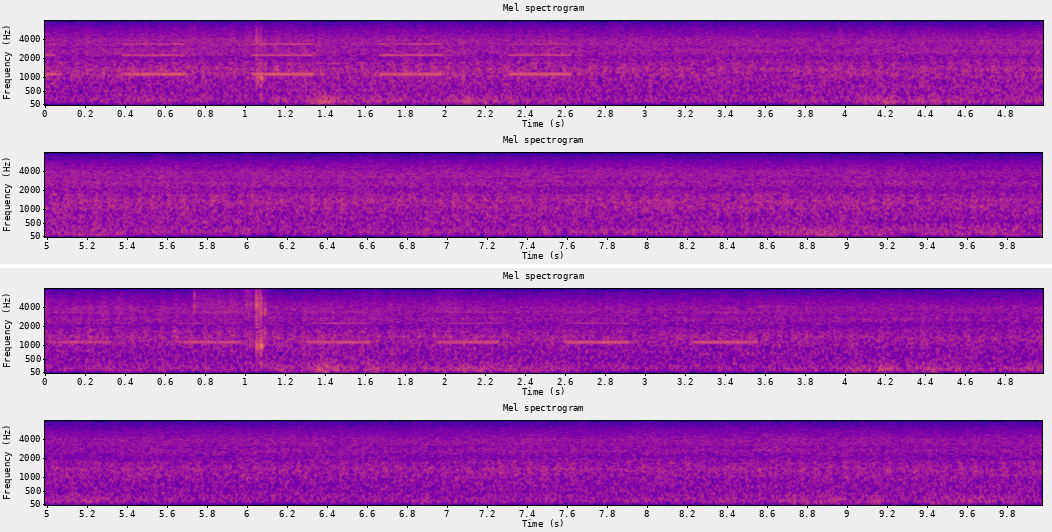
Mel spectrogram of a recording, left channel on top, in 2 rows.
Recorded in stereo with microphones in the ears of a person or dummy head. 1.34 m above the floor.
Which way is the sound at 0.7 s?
30° right (ahead or behind).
